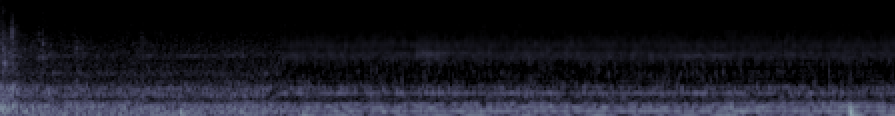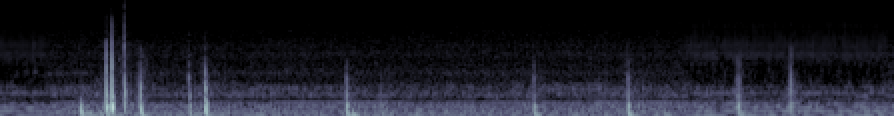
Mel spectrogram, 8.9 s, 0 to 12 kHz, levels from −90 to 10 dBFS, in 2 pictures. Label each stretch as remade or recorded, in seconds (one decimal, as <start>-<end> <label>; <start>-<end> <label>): 0.0-1.4 recorded; 1.4-4.7 remade; 4.7-7.9 recorded; 7.9-8.9 remade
